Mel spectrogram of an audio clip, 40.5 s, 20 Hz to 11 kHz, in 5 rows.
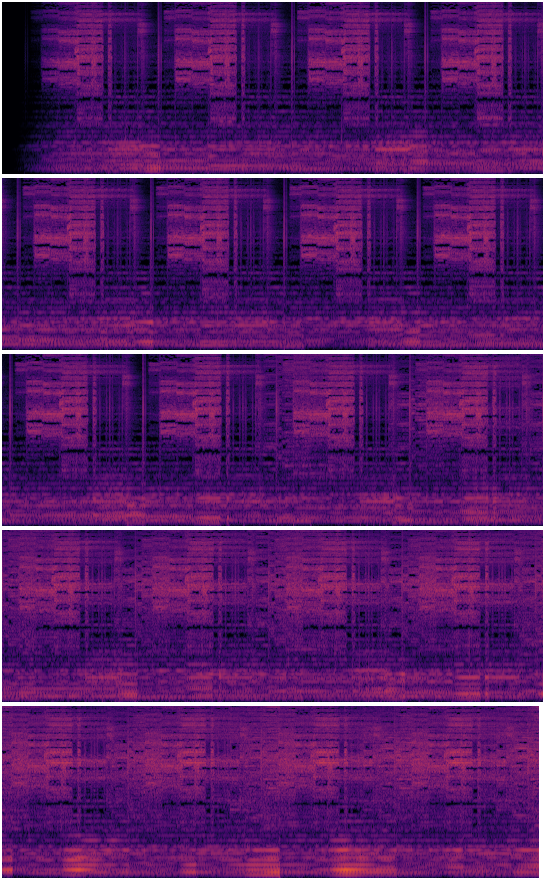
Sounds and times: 0.6s drone 40.5s

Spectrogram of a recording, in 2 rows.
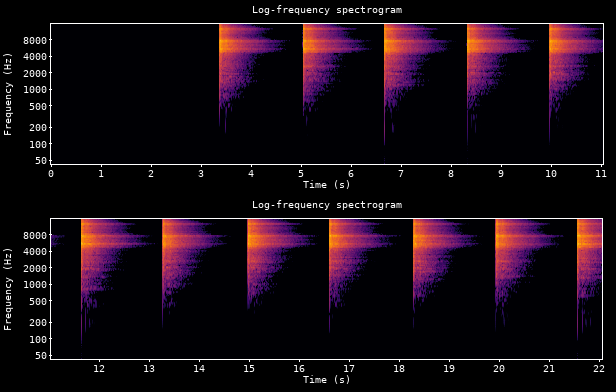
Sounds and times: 3.4s tambourines 4.3s
5.0s tambourines 5.9s
6.7s tambourines 7.6s
8.3s tambourines 9.2s
10.0s tambourines 10.8s
11.6s tambourines 12.7s
13.3s tambourines 14.2s
15.0s tambourines 16.0s
16.6s tambourines 17.6s
18.3s tambourines 19.3s
20.0s tambourines 21.0s
21.6s tambourines 22.0s

